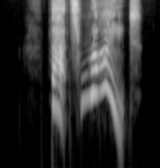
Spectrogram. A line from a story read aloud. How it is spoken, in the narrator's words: cried Dora Bunner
